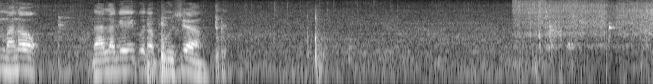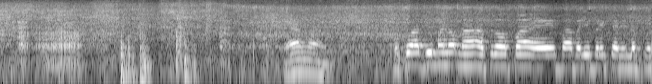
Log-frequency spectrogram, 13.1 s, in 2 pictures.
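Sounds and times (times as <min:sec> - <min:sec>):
vegetables frying in oil: 0:00.0 - 0:13.0
chicken sizzling loudly in oil: 0:05.1 - 0:13.0.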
